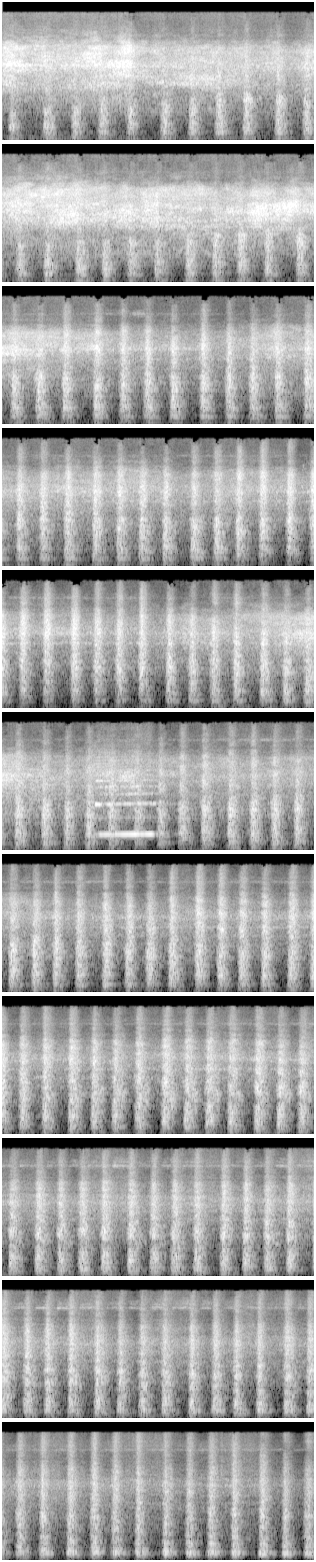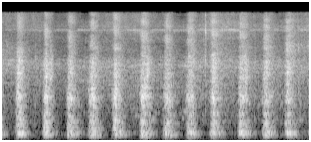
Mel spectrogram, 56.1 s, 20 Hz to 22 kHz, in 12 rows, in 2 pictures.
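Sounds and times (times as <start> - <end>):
steam locomotive chuffing: 0.0 - 56.0
steam whistle blast: 24.7 - 26.1.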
